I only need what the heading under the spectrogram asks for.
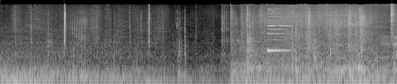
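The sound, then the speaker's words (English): A car turn signal clicks in steady, regularly spaced ticks over the low rumble of an idling car interior, with a brief soft chime partway through and no talking. “No, it's nothing says awkward silence like the turn of a signal. A turn signal.”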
